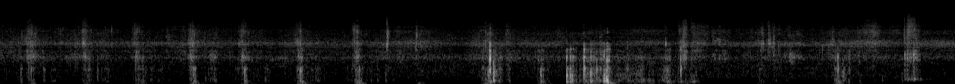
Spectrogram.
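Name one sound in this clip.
Footsteps crunch on rocky ground at a steady walking pace.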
